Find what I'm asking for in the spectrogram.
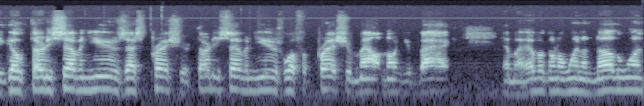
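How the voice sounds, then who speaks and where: This man has a fairly high pitch and a Southern US accent, speaking at a fairly quick pace. His intonation is monotone and flat, while his loudness swings a lot. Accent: Southern US (Georgia). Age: 70s. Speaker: high school baseball coach. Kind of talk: TV interview. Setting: TV studio.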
